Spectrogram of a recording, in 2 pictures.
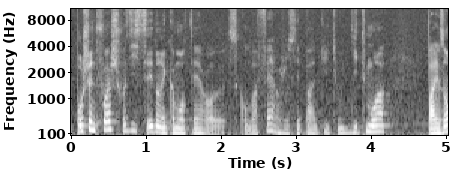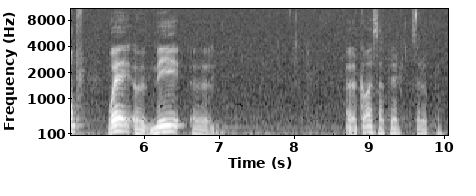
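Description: A man's voice: mid-range voice, very animated, moderate pace, darkish tone. A man casually commentating a video game, playful and self-mocking as he chats with viewers. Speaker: gaming YouTuber. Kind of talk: casual let's play commentary.

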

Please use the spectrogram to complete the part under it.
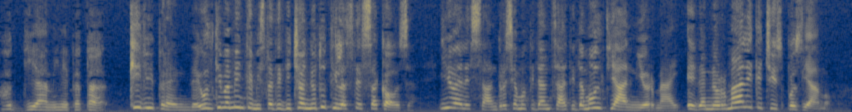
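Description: A woman's voice: high-pitched, big pitch swings, a little fast, a little mellow. A woman voicing a spoiled, impatient young woman eager to marry, in a dubbed telenovela. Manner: impatient, snobbish. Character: spoiled, excitable young bride-to-be. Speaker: daughter.

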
